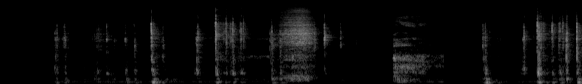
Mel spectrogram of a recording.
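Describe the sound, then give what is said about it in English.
Faint typing on a computer keyboard, coming in short irregular bursts of clicks separated by brief pauses, over a low steady hum. “Typing is hard.”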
